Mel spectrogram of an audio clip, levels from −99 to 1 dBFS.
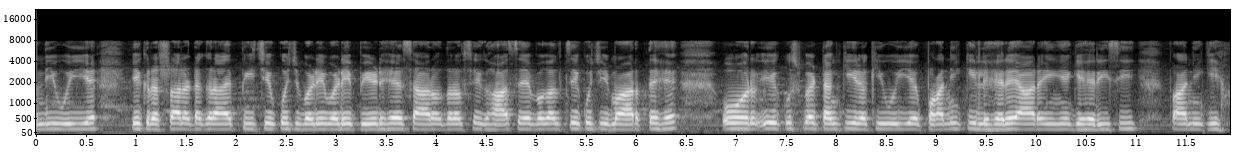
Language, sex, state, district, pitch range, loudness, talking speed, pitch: Hindi, male, Uttar Pradesh, Budaun, 170-180 Hz, -16 LUFS, 205 wpm, 175 Hz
